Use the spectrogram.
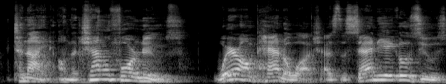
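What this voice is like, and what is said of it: Standard American accent. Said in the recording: “vocal reel of my standard American accent.”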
